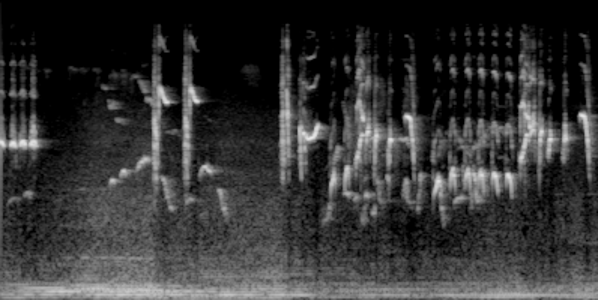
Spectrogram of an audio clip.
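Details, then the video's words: Orange-headed thrush delivering lively 'teler' song full of varied material: brief high chips and sliding whistles, then a fast sequence of rapid sharp repeated notes and twisting squeaky phrases, with low background hum. "Suara Gacor Burung Anis Merah Teler Materi Melimpah"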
